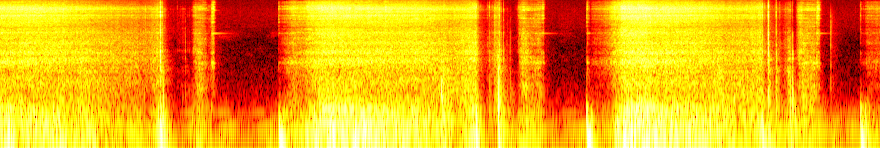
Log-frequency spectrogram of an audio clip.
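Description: A serrated knife makes repeated thin slices through the orange and yellow triangles of a solid rainbow kinetic sand slab. Each cut is a long, bright, gritty scraping hiss, separated by brief near-silent pauses and small crumbly ticks.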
